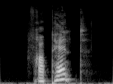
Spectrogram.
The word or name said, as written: frappant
